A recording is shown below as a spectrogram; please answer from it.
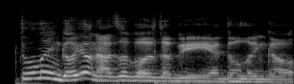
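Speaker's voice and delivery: bad, terrible put-on Italian mobster accent. Going live, the speaker finds Duolingo on screen and scolds it, terrible Italian accent. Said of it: "why am I talking with a terrible Italian accent?".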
